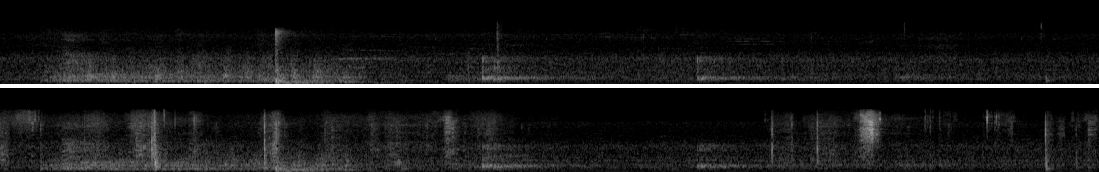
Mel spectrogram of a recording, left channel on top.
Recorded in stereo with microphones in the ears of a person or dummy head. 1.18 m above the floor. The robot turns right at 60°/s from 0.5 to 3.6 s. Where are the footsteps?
30° left (ahead or behind), 3 m; by 9.1 s 65° left (ahead or behind), 5.5 m.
